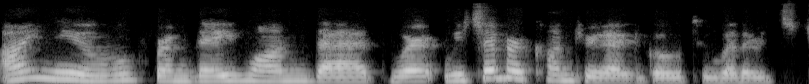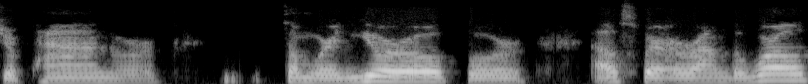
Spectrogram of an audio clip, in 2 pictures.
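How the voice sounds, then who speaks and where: At a moderate pace, a woman speaks with a medium pitch and lively intonation. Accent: Iranian. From Iran. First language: Persian. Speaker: university professor, keynote speaker. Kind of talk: interview.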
